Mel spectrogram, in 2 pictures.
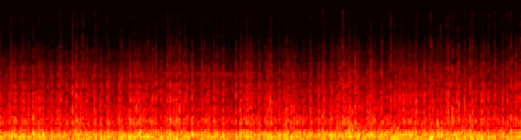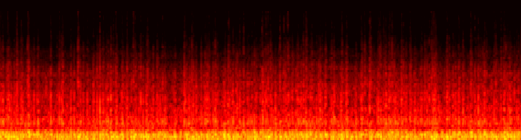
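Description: Dense, continuous barrage of aerial fireworks: the bangs and crackles of many bursting shells run together into a steady, loud rumble with no gaps.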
